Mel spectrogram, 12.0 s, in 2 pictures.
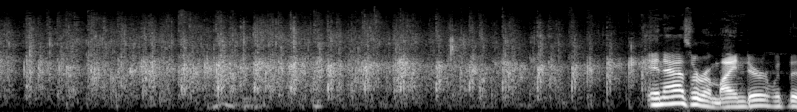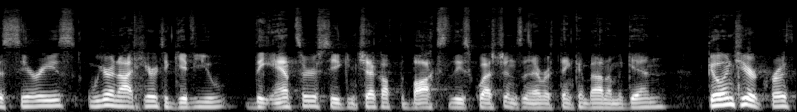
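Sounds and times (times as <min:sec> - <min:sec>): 
audience applause: 0:00.0 - 0:05.0
speech: 0:04.9 - 0:11.9.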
